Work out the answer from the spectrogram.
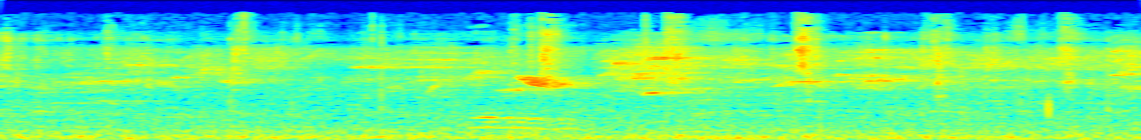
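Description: Several birds chirping in short, scattered high notes, with one short, lower call about two and a half seconds in, over a steady low background noise.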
